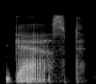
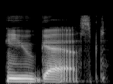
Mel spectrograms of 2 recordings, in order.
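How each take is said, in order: First: "gasped" breathed out voiceless and much softer; whispered gasped. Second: "You" leaned on, falling tune through "gasped"; stress on You. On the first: Brock teasing her about her gasp, whispered "gasped". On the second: Brock insisting she gasped, stress on "You". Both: A narrator's reading. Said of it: "the way you sounded when you gasped".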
